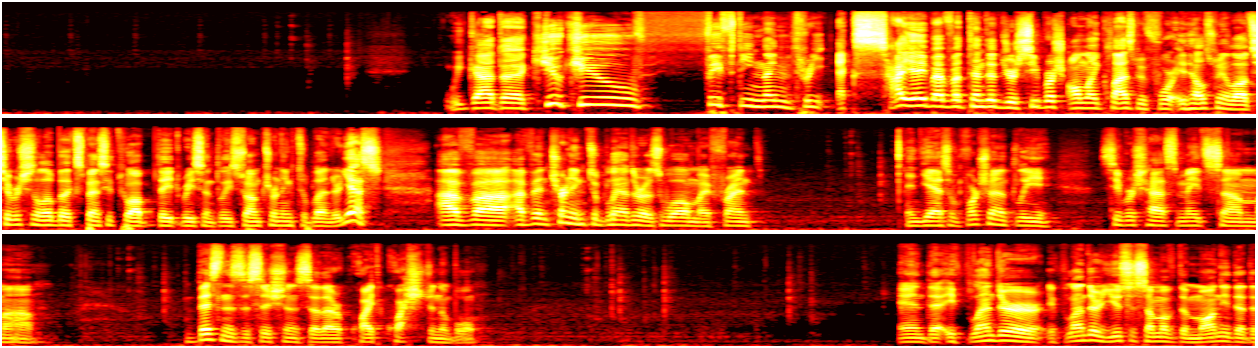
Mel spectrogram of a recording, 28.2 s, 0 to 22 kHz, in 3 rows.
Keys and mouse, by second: 1.7 click, 2.3 middle click, 11.8 middle click, 12.4 middle click, 13.6 middle click, 13.8 g, 14.1 y, 15.3 click, 15.7 middle click, 17.3 click, 18.0 g, 18.2 y, 19.3 click, 19.7 middle click, 21.0 click, 21.6 g, 22.8 click, 23.1 shift+middle click, 23.4 middle click, 24.3 middle click, 25.1 2, 26.6 g, 28.1 click.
